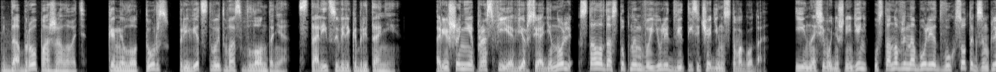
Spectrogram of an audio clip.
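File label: Russian narration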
